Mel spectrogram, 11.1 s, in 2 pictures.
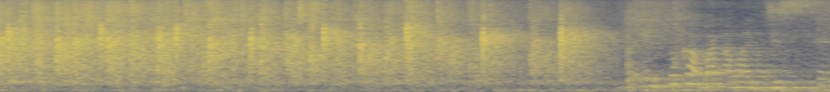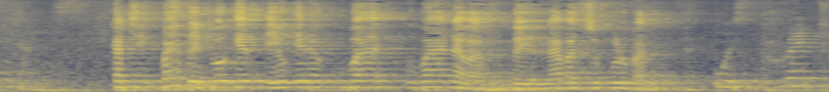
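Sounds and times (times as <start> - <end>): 
audience clapping: 0.0 - 4.2
speech: 5.2 - 5.4, 6.4 - 11.0.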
